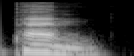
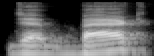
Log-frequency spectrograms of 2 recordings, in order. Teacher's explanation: बलेबियल जो साउंड है that is produce with both लिब्स। दोनों लिप्स का यूज़ करके यह साउंड प्रोड्यूस होती है।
